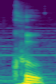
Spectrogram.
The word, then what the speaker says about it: く: ensuite le troisième caractère qui suit alors ça ne se lit pas qu malheureusement mais ça se lit coûts coûts alors coup ça s'écrit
